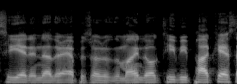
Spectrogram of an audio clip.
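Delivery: talking a little fast, rushed host voice.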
